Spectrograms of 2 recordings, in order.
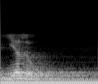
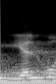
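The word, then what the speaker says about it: yellow: हम हमेशा पढ़ते हैं येलो। इस लफ्ज़ को हम क्या पढ़ते हैं? येलो। हम इस लफ्ज़ को येल्वो नहीं पढ़ते, हम ये W यहाँ पे प्रोनाउंस नहीं कर रहे।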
